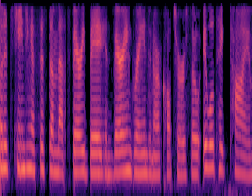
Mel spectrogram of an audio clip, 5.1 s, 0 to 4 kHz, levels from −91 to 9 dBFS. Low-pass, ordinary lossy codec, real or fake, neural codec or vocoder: 3.6 kHz; AAC, 24 kbps; fake; codec, 16 kHz in and 24 kHz out, 0.4 kbps, LongCat-Audio-Codec, two codebook decoder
